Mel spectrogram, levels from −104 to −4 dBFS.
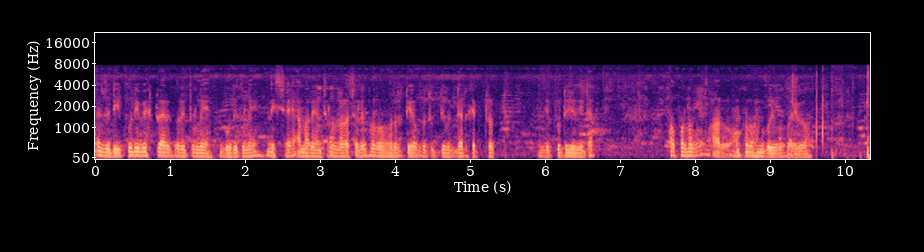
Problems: background sounds at intervals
